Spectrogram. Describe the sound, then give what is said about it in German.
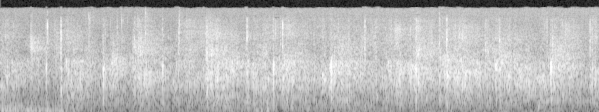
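Steady audience applause, many hands clapping at once in a dense, continuous patter with scattered sharper claps standing out, moderately loud and sustained for a few seconds with no talking. “Genau, erstmal ein großer Applaus.”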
